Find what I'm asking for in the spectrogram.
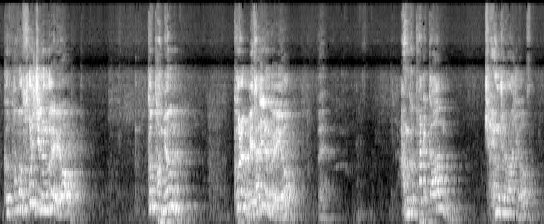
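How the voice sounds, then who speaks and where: A man's voice: high-pitched, sing-song, slow, long pauses. A man preaching a sermon as pastor, emphatic and often putting questions to the congregation. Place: church sanctuary. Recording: echoey church heard from a distance.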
